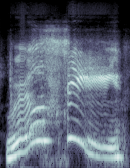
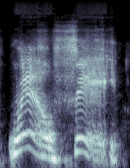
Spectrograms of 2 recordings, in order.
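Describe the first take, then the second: First: Lightly voiced witch, higher and teasing; a hint of a knowing witch; sly witch. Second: Sly witch. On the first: Witch teasing the frog-to-be, lightly sly. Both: A narrator's reading. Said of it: "laughing to herself".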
